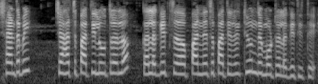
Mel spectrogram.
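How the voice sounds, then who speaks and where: A woman voicing a gossipy, teasing village woman in a comedy cartoon, with an expressive, complaining way of talking. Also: very high-pitched, fast talker, highs cut off. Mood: bustling. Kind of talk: colloquial comedy cartoon dialogue.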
